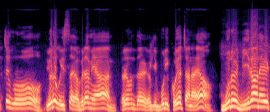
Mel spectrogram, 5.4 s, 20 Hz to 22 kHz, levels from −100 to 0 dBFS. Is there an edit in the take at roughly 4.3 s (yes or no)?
yes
